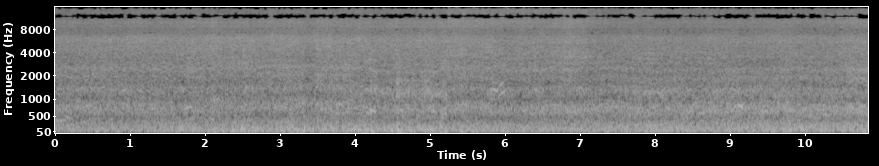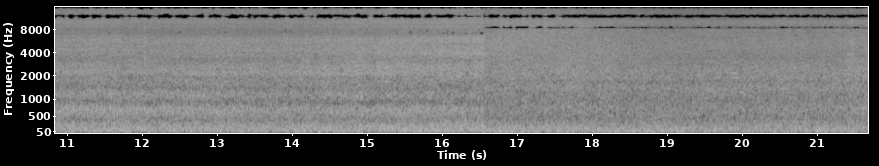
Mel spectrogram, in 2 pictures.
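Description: Ocean surf breaking on a sandy beach, mixed with wind buffeting the microphone, a steady noise heaviest in the low end. Its character shifts slightly near the end.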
